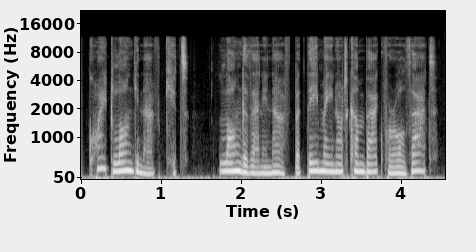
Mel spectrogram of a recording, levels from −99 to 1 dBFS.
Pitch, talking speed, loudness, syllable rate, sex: 175 Hz, 210 wpm, -16 LUFS, 5.1 syllables/s, male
